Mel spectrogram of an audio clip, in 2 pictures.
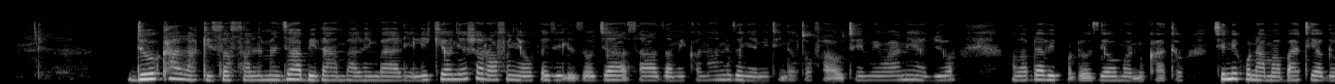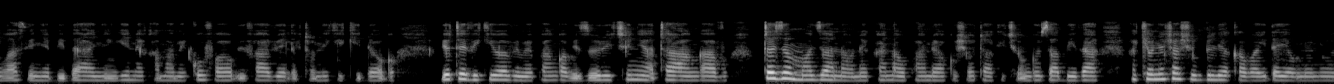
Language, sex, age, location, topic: Swahili, female, 25-35, Nairobi, finance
